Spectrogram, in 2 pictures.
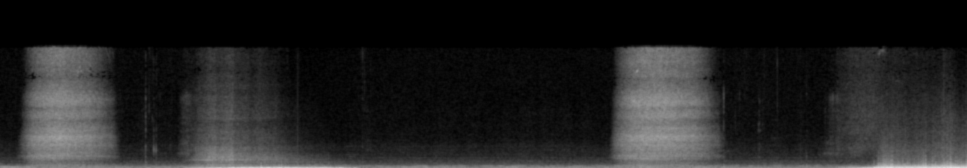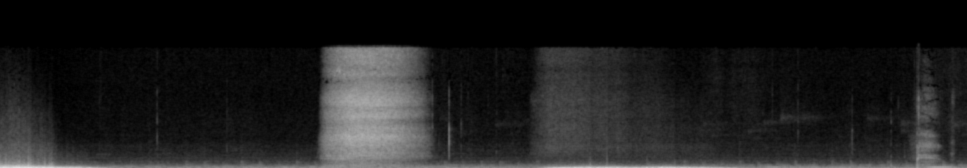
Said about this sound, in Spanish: Haz tres respiraciones profundas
